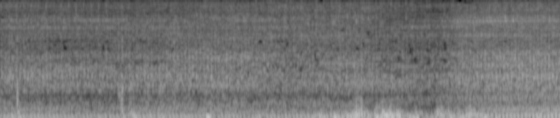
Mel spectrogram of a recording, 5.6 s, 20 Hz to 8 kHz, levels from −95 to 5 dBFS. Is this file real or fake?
fake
